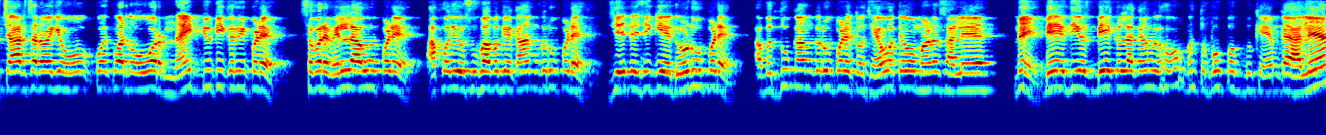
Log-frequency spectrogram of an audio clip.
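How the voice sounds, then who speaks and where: A man teacher giving a recorded lecture, firing off rhetorical questions, acting out small quoted scenes and dropping English words into his talk. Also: high-pitched. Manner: asks constant rhetorical questions, acts out little quoted scenes. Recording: dull lo-fi audio.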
